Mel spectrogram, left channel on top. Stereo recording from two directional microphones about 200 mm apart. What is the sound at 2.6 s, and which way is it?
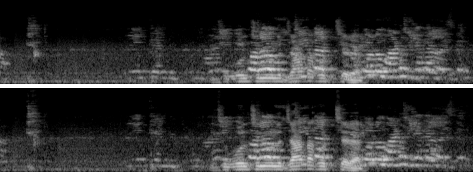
A woman's voice, 30° right (ahead or behind).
